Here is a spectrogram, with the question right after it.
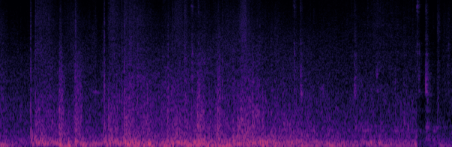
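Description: Tank cannon fire in War Thunder: a heavy, sustained rumble of booming blasts and echoing explosions, loud and continuous for several seconds, with sharp cracks scattered throughout.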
